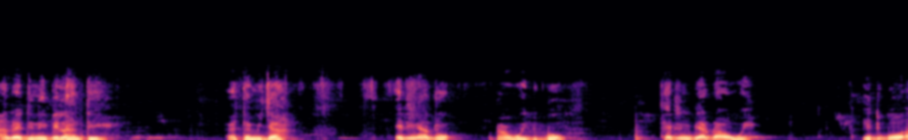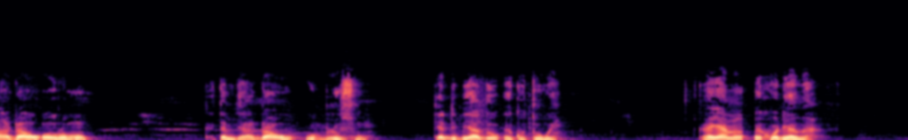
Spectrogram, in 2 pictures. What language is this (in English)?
Ikposo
